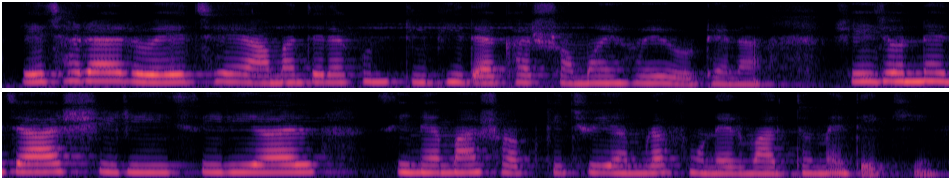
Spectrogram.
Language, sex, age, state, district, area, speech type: Bengali, female, 45-60, West Bengal, Bankura, urban, spontaneous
